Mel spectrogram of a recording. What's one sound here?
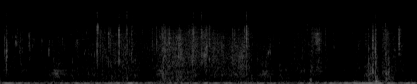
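Hands scrape and pick through wet pebbles and mud.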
